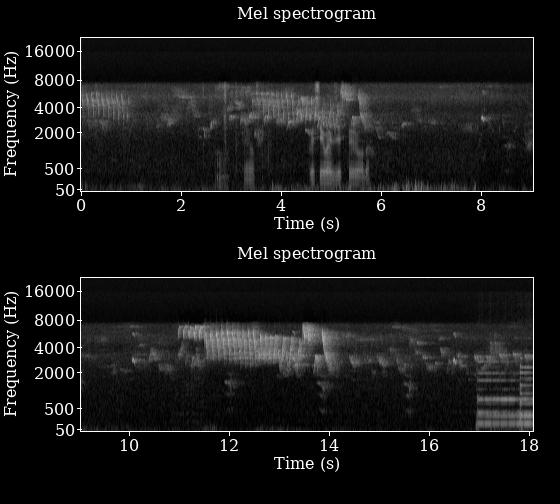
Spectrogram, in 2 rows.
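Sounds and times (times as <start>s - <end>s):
guitar music: 17.0s - 18.0s.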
